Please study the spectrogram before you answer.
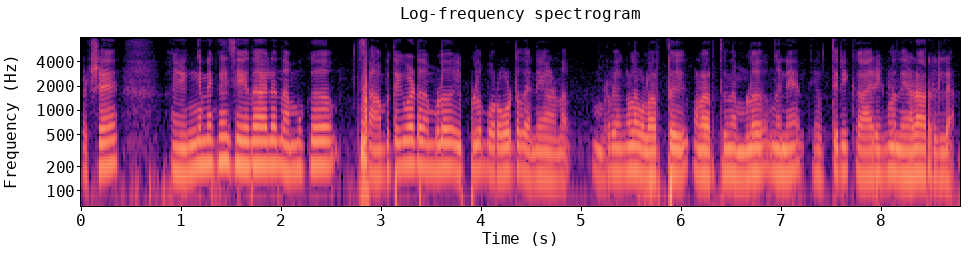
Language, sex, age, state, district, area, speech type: Malayalam, female, 30-45, Kerala, Alappuzha, rural, spontaneous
